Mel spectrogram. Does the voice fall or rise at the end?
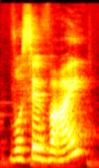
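rise. The pitch rises at the end like a question. It asks whether the person is going. "if you were to ask a question, are you going?"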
